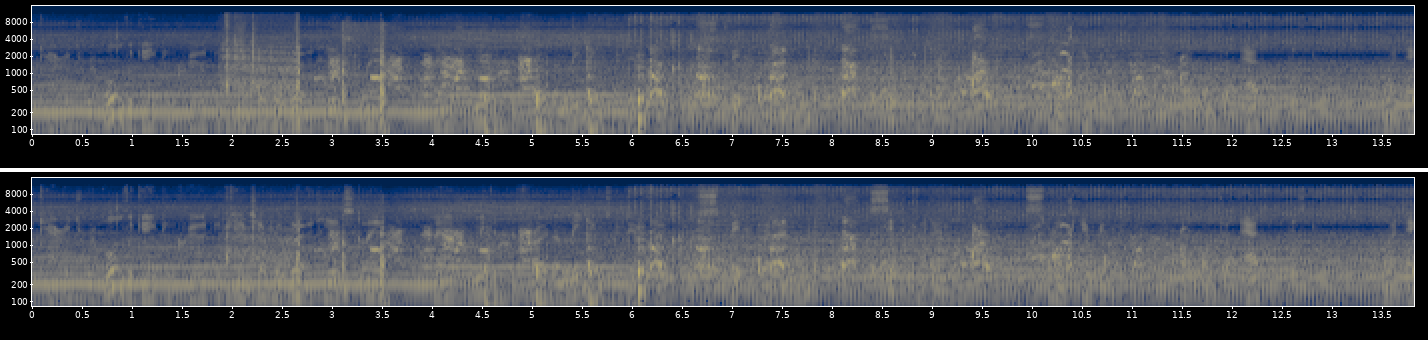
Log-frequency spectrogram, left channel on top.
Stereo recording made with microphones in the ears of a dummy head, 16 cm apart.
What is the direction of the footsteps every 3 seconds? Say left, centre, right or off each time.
left, left, centre, left, off.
